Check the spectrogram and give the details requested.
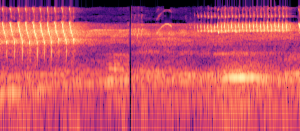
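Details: Canary singing to urge females toward mating and nest building; short burst of fast repeated high notes, a quiet gap with a faint slurred whistle, then another rapid high trill.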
